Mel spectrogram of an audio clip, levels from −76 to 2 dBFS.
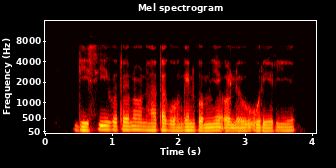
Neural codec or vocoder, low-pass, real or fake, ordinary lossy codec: codec, 16 kHz, 6 kbps, DAC; 7.2 kHz; fake; Opus, 16 kbps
